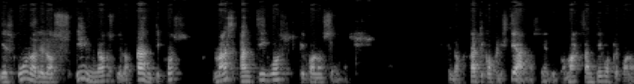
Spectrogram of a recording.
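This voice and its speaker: A woman's fairly low, somewhat breathy voice makes very wide pitch swings as she speaks at a fairly slow pace. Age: 80s+. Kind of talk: lecture. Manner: halting.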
